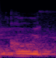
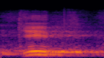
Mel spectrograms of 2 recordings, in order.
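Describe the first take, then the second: First: The vowel is u, as in standard klal Yiddish. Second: The vowel is i, as in his own Yiddish.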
